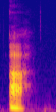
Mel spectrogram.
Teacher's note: short vowels so this would be something like ah in english we have this schwa which is no onset no coda just just the nucleus of a short vowel which is schwa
